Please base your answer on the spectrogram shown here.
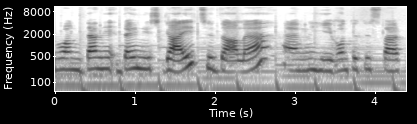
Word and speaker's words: Dale: nor Factory is yeah lots of Americans say d and absolutely correct also we say dala and we say Dale both is fine so it's named after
